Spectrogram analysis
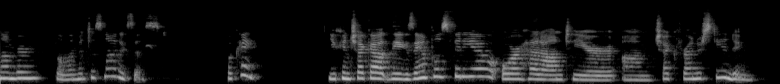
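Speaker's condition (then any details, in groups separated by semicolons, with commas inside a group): No condition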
